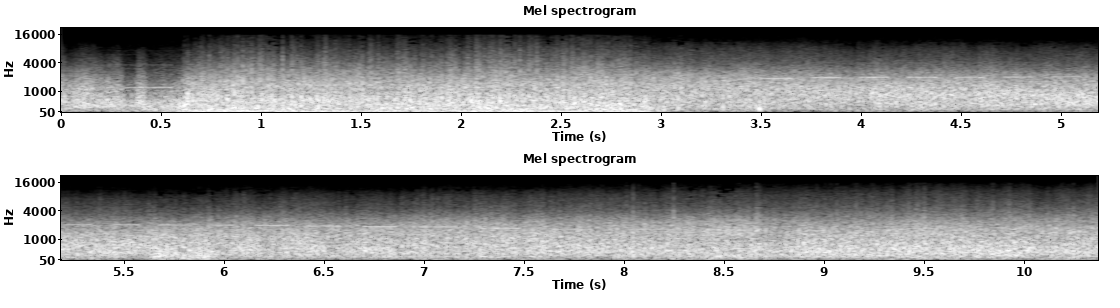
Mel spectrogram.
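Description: Airflow rushing over the microphone during paraglider flight, a steady wind noise with heavier low buffeting in the first few seconds. A faint high steady tone sounds from about three and a half seconds in and fades out about four seconds later.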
